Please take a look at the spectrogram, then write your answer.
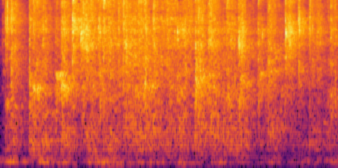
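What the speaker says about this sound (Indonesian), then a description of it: "Terima kasih, tepuk tangan buat semuanya." A classroom of students applauds everyone together, a dense, busy patter of many hands clapping at once that holds steady throughout.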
